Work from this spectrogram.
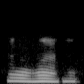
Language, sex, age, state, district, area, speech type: Tamil, male, 30-45, Tamil Nadu, Salem, urban, conversation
